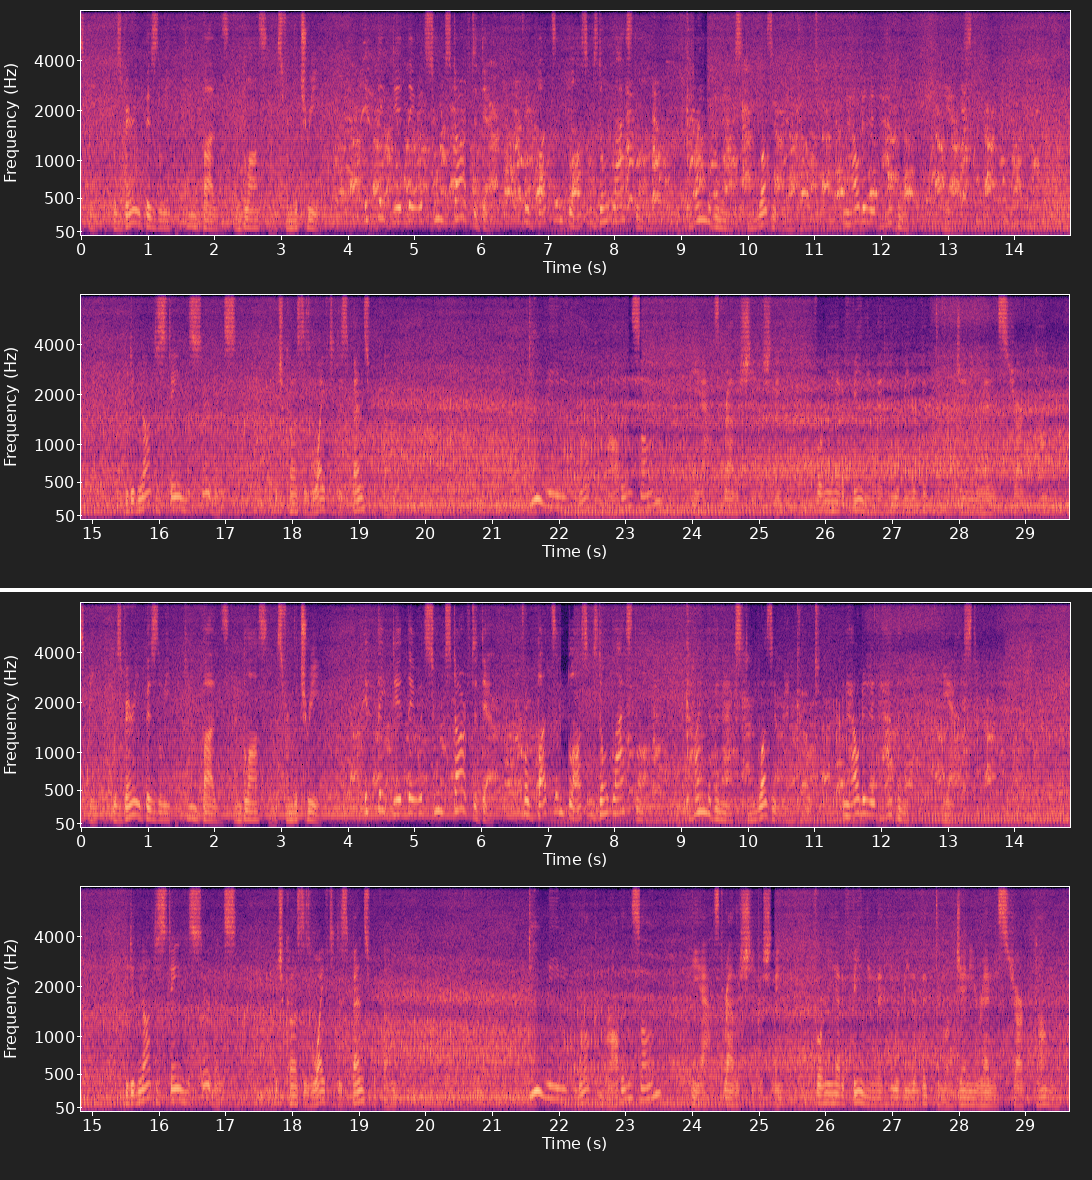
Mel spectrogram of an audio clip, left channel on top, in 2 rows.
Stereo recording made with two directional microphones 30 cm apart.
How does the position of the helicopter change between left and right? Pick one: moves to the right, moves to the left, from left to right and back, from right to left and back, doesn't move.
moves to the left.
